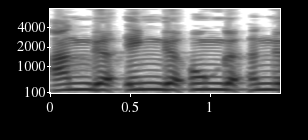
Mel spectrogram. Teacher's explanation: नाक अगर आपने बंद कर ली तो आप अंग इंग उंग इंग कुछ नहीं बोल पाओगे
